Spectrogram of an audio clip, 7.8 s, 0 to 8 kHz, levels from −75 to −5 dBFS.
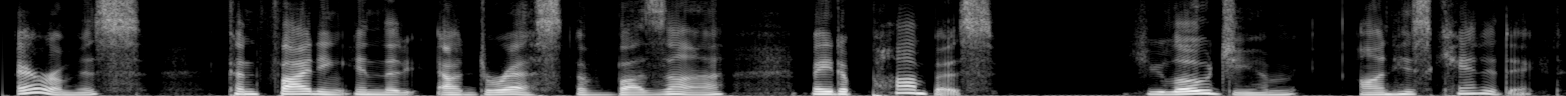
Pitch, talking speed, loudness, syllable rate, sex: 185 Hz, 105 wpm, -19 LUFS, 4.6 syllables/s, female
